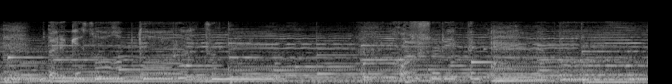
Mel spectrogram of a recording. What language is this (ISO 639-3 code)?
kaz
